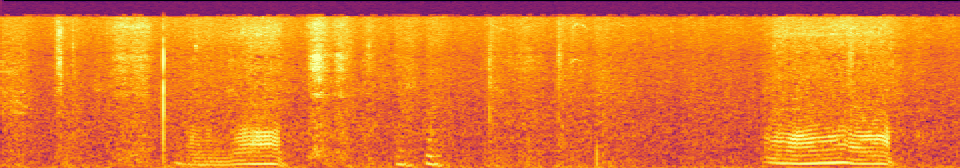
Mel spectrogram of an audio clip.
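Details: Soft buzzing, fluttering snores from a sleeping small Chihuahua, two clear snores with quieter breathing between, in a quiet room; snoring.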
